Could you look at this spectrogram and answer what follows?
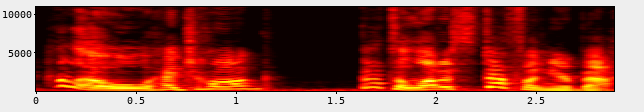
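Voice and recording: A woman puts on a croaky character voice, pitched high and delivered at a moderate pace.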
